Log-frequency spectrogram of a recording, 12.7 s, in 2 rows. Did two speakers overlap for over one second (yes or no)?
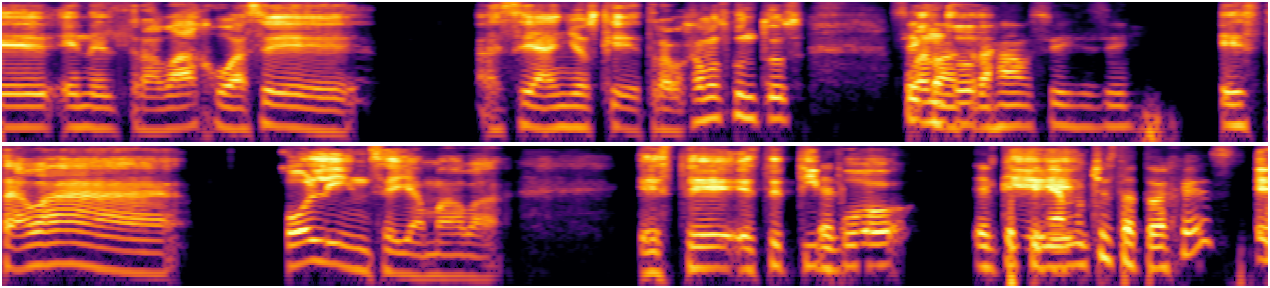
no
